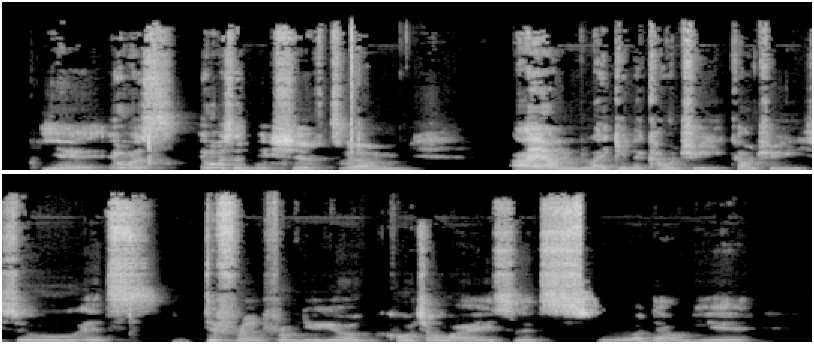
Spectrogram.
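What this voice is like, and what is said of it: Accent with a southern drawl. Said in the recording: “I definitely detect a southern drawl in your in in that accent”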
